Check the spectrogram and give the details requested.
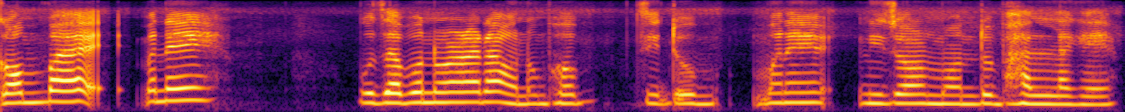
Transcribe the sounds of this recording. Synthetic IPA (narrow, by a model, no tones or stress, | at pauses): ɡ̥ɔmpajmanɛ | buzabɔnʊwaɹaɛtaonubʱɔb̚ | zitʊmanɛnizɔɹmɔnt̬ʊbʱalːaɡɛ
